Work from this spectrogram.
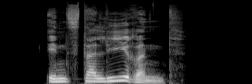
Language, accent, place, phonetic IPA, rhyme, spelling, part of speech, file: German, Germany, Berlin, [ɪnstaˈliːʁənt], -iːʁənt, installierend, verb, De-installierend.ogg
- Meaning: present participle of installieren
